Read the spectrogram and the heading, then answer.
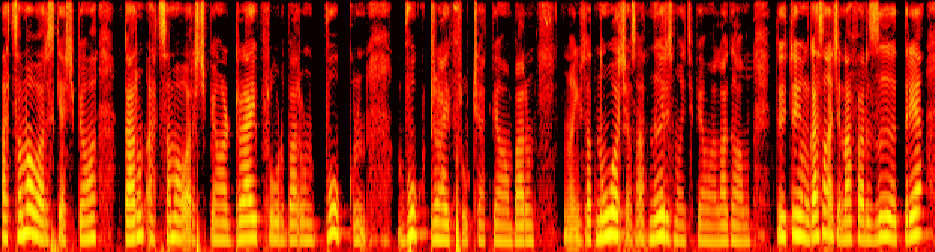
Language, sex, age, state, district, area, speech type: Kashmiri, female, 45-60, Jammu and Kashmir, Budgam, rural, spontaneous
